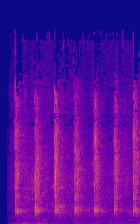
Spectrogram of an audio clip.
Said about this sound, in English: A horse and carriage clatters through a square lined with orange trees in the warm winter sun.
